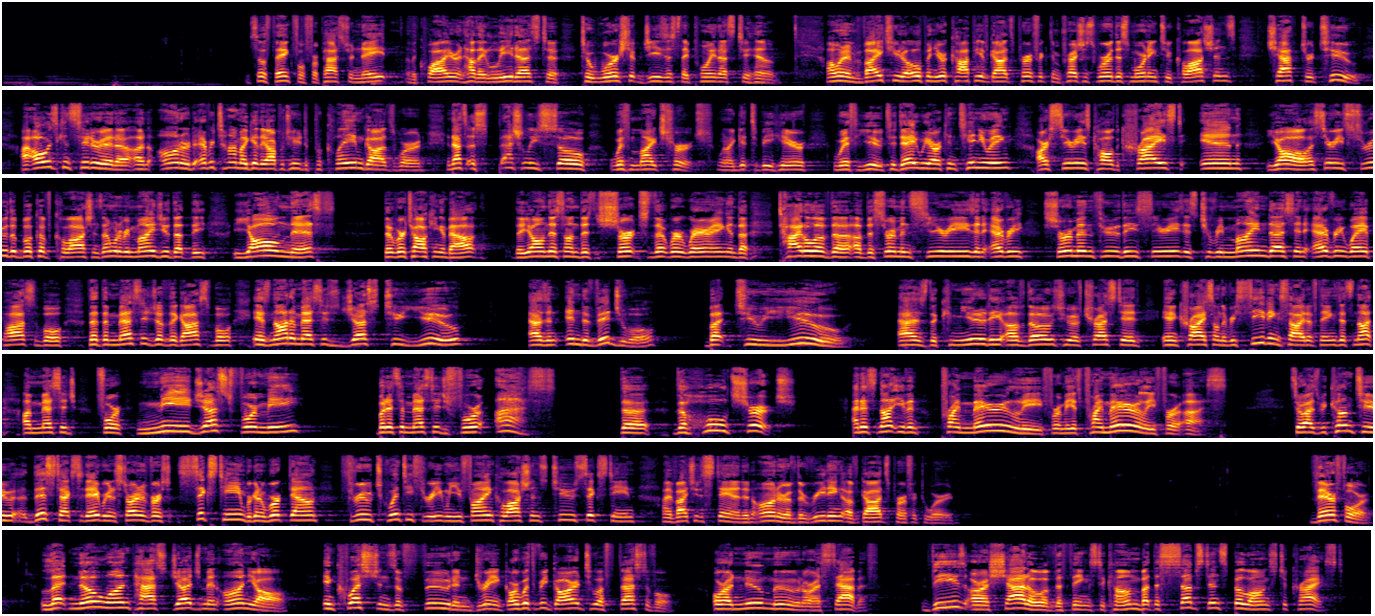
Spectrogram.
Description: In today's sermon we see the treasure of being rooted in Christ and His family, the church.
